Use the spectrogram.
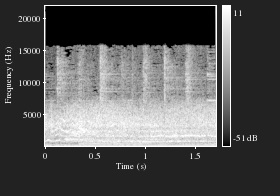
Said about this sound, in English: That's Din Bowman driving a car at high speeds around an obstacle course.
